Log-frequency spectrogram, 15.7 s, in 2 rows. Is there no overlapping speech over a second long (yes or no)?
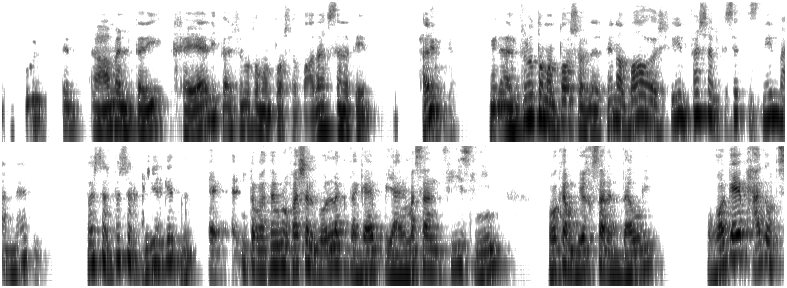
yes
